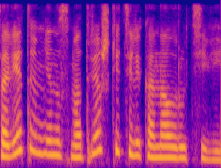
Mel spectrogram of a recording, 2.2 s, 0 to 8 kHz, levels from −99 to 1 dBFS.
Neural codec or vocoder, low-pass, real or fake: vocoder, 22.05 kHz, 80 mel bands, HiFi-GAN; 7.2 kHz; fake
